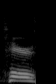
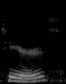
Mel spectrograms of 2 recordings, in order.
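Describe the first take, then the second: First: The vowel rhymes with bears. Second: The vowel rhymes with beers. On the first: It means rips in the paper. The speaker calls it right. "It's tears" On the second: It means crying. The speaker calls it wrong. "not tears. There's no crying in math"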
